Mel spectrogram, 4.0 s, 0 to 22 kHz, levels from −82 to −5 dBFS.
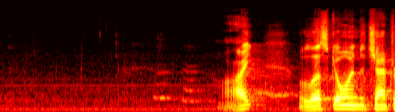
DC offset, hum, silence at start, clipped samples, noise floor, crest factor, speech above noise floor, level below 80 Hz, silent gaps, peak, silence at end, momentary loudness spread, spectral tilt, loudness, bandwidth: under 0.1%; none; 1.6 s; under 0.1%; -51 dBFS; 20 dB; 34 dB; -56 dBFS; none; 0 dBFS; 0 s; 23 LU; -4 dB/octave; -17 LUFS; 15.5 kHz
